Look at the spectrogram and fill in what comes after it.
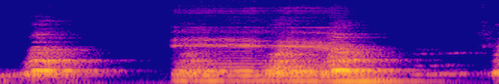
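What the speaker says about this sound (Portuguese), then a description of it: "os cachorros estão latindo" Several dogs bark at home, a flurry of close, loud yapping bursts that pause briefly and then resume, with no talking over them.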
